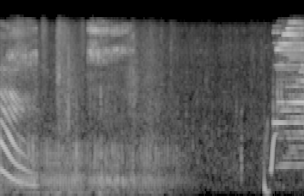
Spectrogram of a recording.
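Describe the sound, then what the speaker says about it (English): A cat purrs in the farming video game Wylde Flowers, a soft continuous rumble under bright chiming game effects that come and go, with a rising synthetic tone near the end. "Listen to that purr."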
